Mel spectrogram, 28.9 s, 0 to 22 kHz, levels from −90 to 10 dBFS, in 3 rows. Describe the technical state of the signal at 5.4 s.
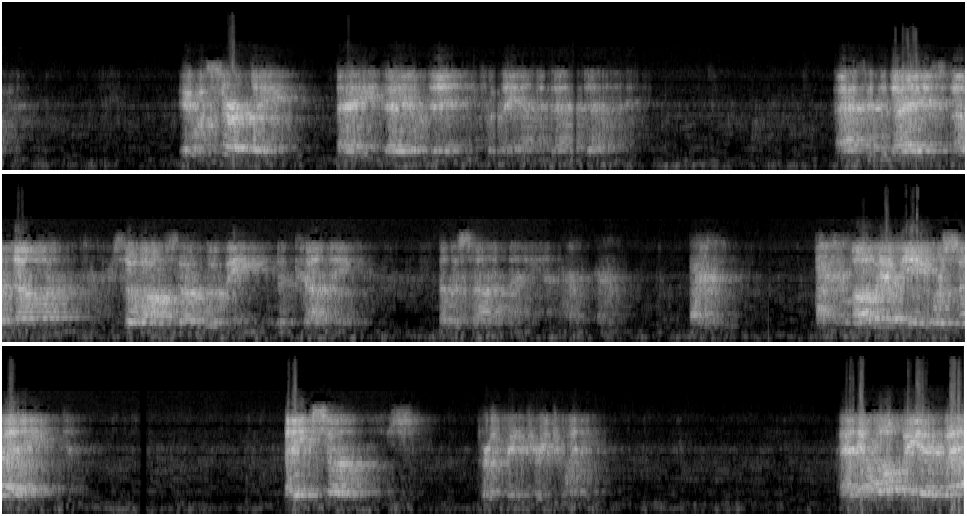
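At 5.4 s you're inside a run of repeated stalls (stutter) from 4.71 to 5.76 s: late packets drained the jitter buffer four times, and the receiver stretched the last sound over gaps of up to 41 ms, so it drags without losing anything.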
